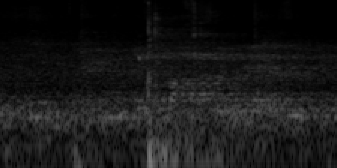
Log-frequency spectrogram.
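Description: Badminton rally: players' shoes thud on the court floor, and a racket strikes the shuttlecock with a sharp crack about a second in, the loudest sound. Voices carry on underneath.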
